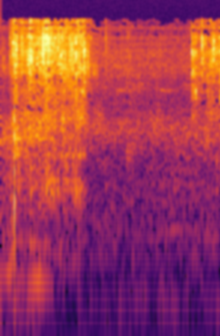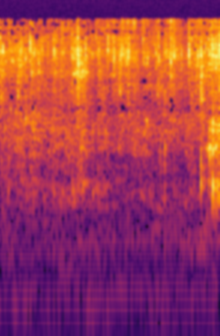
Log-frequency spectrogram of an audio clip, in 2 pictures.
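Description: Water poured from a steel vessel into a steel bowl of idli rice and split urad dal, splashing and trickling onto the grains to soak them, strongest in the first second. A brief louder sound comes just before the end.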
